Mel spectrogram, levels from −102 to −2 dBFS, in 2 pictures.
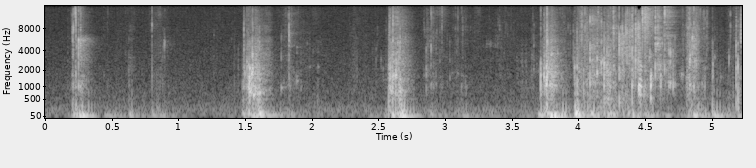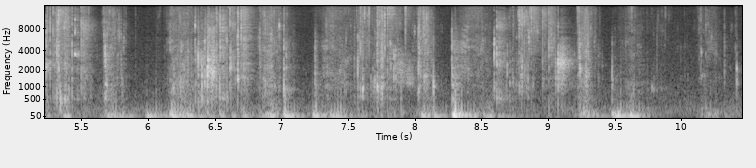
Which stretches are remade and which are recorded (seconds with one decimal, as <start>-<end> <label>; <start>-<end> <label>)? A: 0.0-6.9 recorded; 6.9-8.8 remade; 8.8-10.5 recorded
